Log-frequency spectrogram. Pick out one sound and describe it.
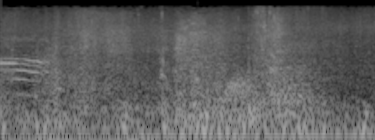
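Energy blasts crackle and burst in quick bursts.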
